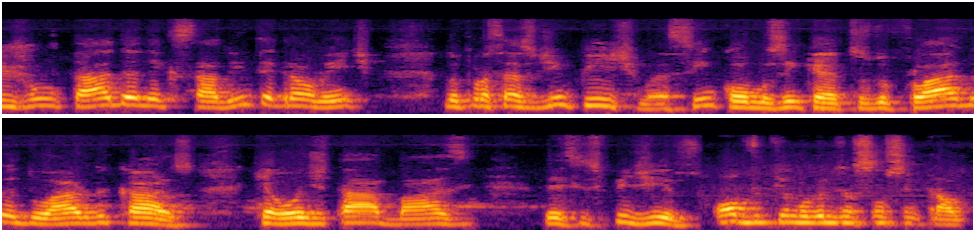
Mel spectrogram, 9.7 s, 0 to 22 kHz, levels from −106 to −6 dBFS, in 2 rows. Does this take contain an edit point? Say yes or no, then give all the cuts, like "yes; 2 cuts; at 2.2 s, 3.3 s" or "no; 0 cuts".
yes; 1 cut; at 8.4 s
